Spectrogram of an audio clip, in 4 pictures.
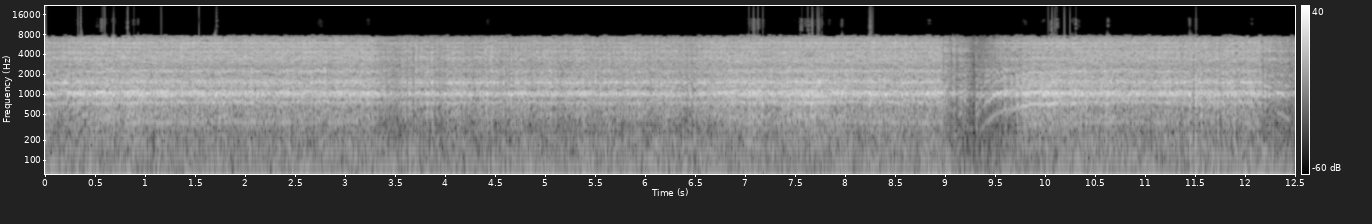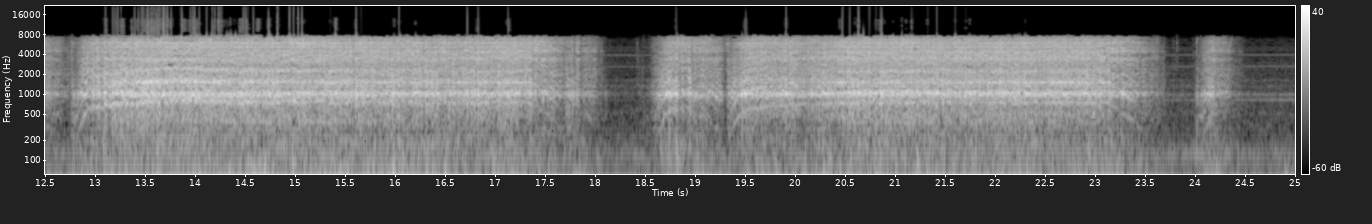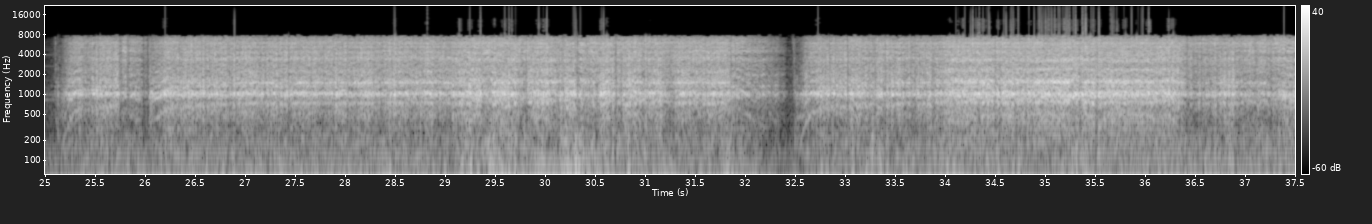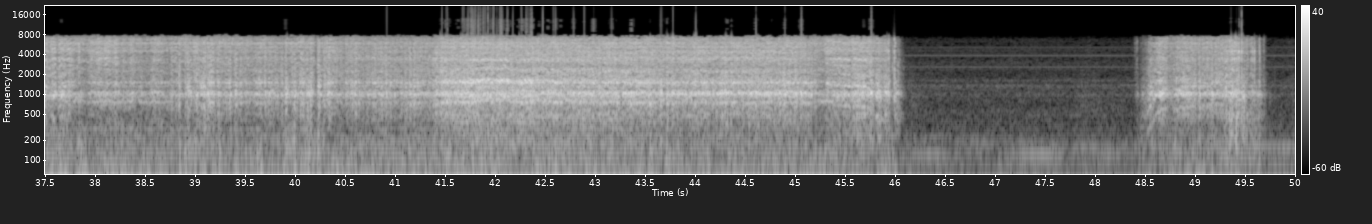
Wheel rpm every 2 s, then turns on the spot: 190, 200, 200, 190, 150, 180, 130, 200, 150, 90, 190, 100, 60, 180, 200, 170, 150, 200, 200, 190, 200, 200, 170, 10, 80.
none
